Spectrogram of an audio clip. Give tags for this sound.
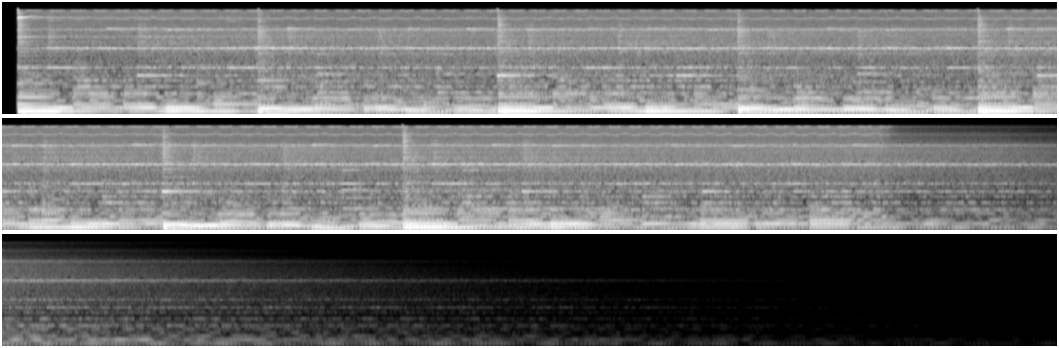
rumble; atmosphere; sci-fi; effect; electronic; hover; bridge; future; noise; emergency; background; drone; spaceship; impulsion; machine; soundscape; futuristic; ambience; sound-design; energy; drive; Room; pad; ambient; space; fx; deep; dark; starship; engine

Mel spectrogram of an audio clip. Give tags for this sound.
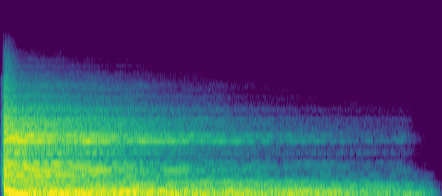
hit; metal; steel

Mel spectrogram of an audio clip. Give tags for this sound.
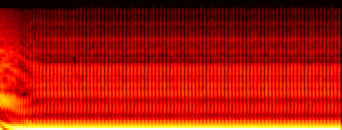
hardstyle; gabber; pitched; style; aggressive; hardcore; kick; hard; nu

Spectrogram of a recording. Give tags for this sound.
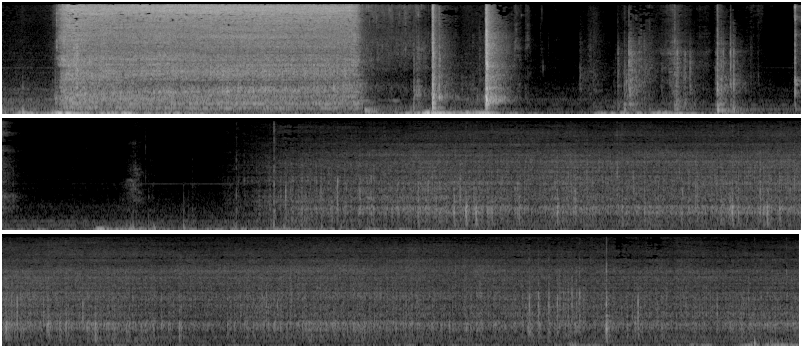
water; mono; field-recording

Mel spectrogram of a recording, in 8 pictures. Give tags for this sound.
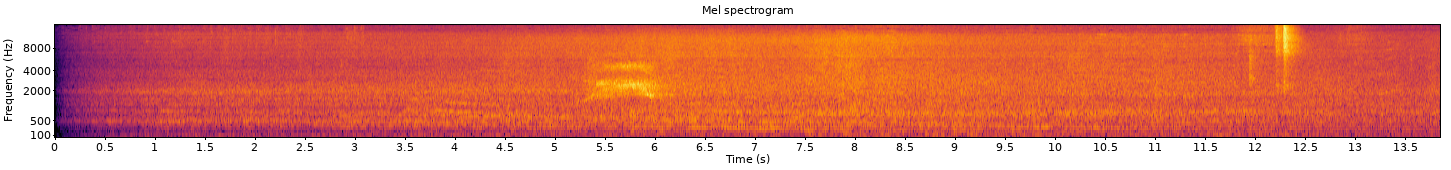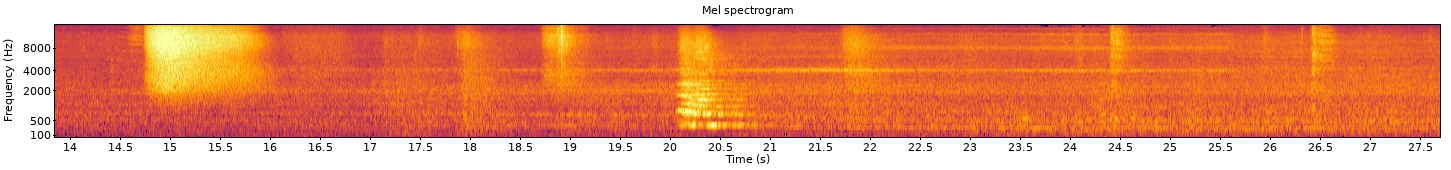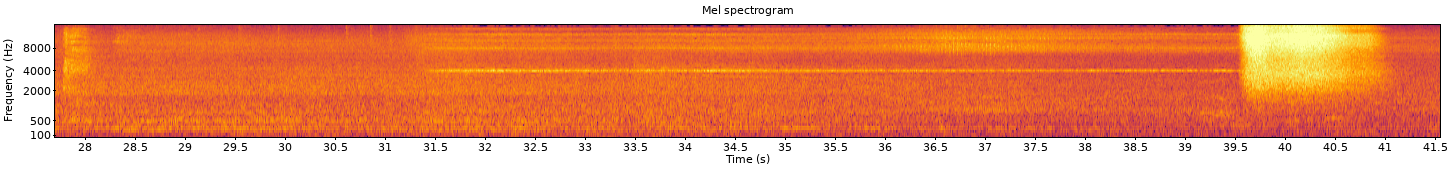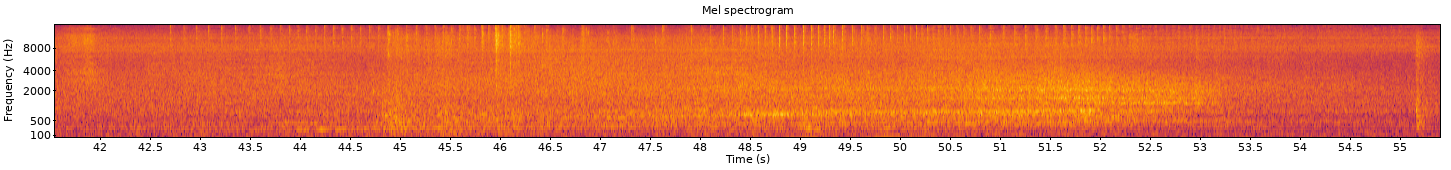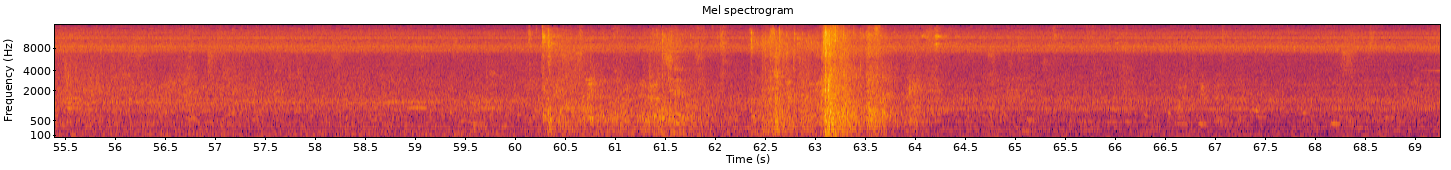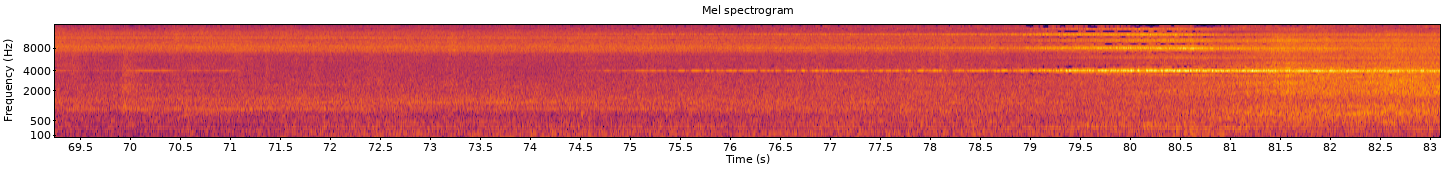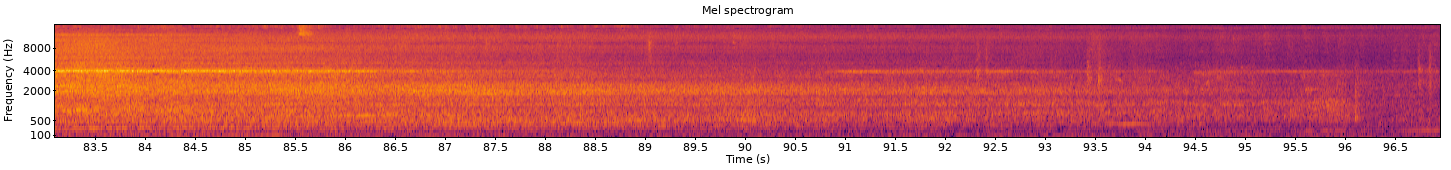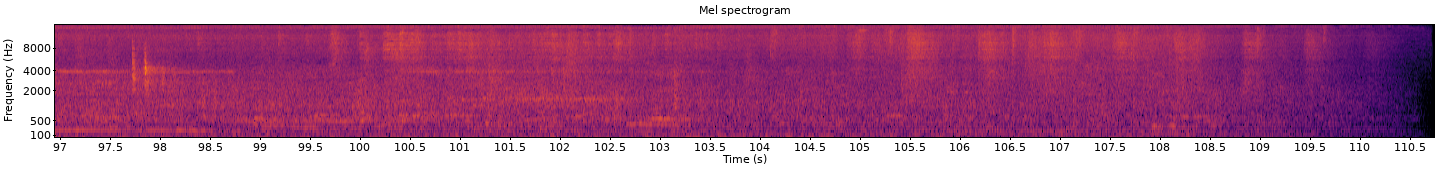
city; general-noise; metro; people; soundscape; suburb; suburban; town; trains

